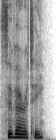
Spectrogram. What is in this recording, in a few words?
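"severity", British English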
